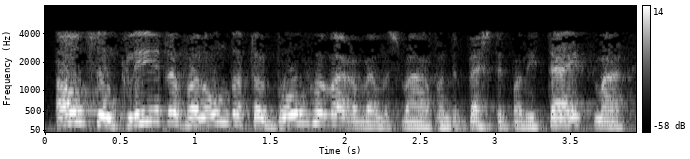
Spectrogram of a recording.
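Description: Tinny, animated police inspector, acted by a man. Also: on the high side, a little fast, natural voice. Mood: factual. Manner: respectful, factual, clipped reporting. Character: deferential, matter-of-fact police inspector giving evidence. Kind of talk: radio drama acting. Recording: tinny band-limited old radio recording.

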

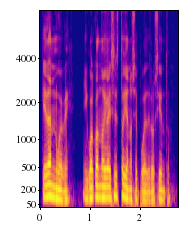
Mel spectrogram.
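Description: A man with a Spanish accent from Spain, co-hosting a casual board game podcast and talking things through in a relaxed way, with fillers along the way. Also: lowish voice, fast, clean tone, no room sound, clean studio sound. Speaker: podcast co-host.

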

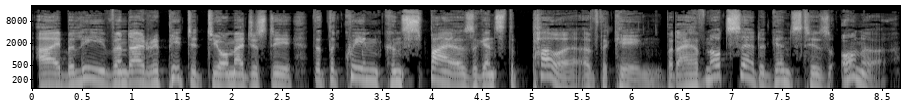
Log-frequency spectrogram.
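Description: A man voicing a scheming cardinal in an audiobook, deferential, formal and measured, with an insinuating manner. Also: a little high, big pitch swings, no room sound, clean studio sound, pitched above the performer's own voice. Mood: firm, formal. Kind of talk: dramatised classic novel reading.

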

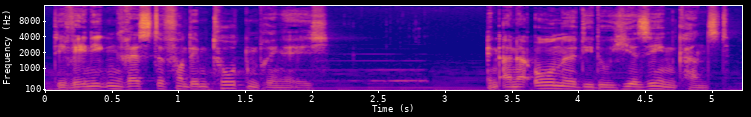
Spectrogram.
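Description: An actor playing a courteous, composed stranger in a classical radio drama, speaking in a formal, measured manner. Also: male voice, lowish voice, soft background music, natural voice. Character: courteous, composed male stranger bearing an urn.

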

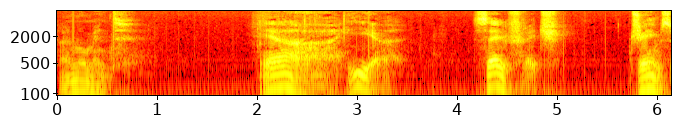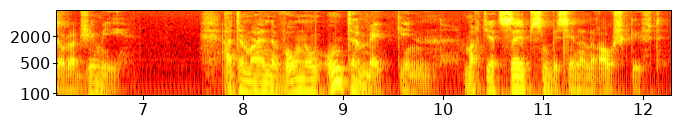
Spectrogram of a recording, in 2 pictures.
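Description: A man's voice: extremely low pitch, wildly swooping pitch, slow, creaky, long pauses, heavily acted. A man playing a middle-aged police inspector in a 1980s German radio drama, authoritative and dryly sardonic. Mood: dry, probing. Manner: commanding, dry, sardonic. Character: brisk, authoritative male police inspector leading a murder case.

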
